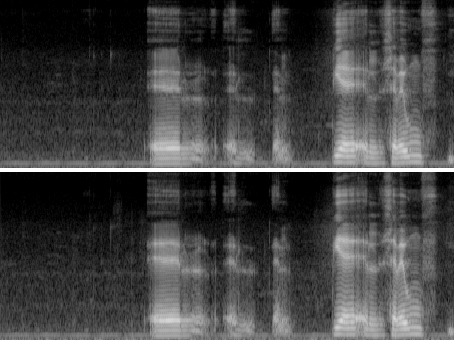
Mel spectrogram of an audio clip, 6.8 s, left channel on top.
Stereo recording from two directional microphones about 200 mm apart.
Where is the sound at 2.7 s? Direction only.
25° right (ahead or behind).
